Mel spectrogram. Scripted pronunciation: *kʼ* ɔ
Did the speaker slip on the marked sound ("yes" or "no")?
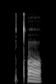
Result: yes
